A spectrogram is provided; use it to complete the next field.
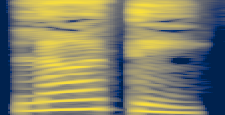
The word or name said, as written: ಲೂತಿ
